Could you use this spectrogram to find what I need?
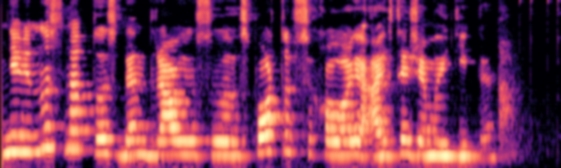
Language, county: Lithuanian, Kaunas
